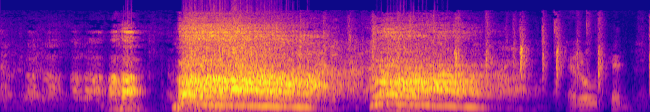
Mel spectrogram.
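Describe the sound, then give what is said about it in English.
A voice makes two loud, drawn-out roaring bellows in quick succession, each sliding downward in pitch, with brief speech before and after. “And at once a very roaring sound came from the pillar.”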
